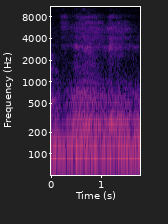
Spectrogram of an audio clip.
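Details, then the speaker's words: Quiet, steady, rough low rumble from a sleeping bulldog, with a second bulldog also snoring nearby: snoring. "And we got Tater Tot right there snoring. So we got 2 animals snoring on camera."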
